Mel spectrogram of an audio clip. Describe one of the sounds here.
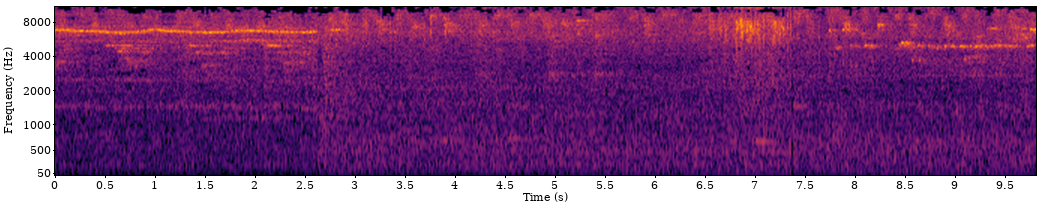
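A cutting tool scrapes and whines against spinning steel.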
